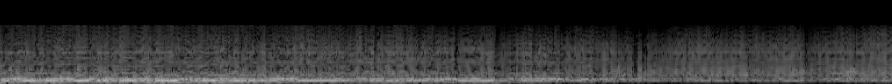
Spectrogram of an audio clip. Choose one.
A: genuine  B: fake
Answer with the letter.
B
